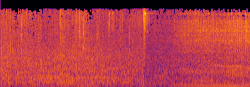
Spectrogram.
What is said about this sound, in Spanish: Una moto con dos ocupantes circula por la carretera.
